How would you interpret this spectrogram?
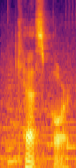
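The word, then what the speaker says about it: Caspar: bar by the way pleased to meet you Kaspar okay and that's it that is me that is how it's pronounced Linhart goodbye Lyn our how'd you get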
